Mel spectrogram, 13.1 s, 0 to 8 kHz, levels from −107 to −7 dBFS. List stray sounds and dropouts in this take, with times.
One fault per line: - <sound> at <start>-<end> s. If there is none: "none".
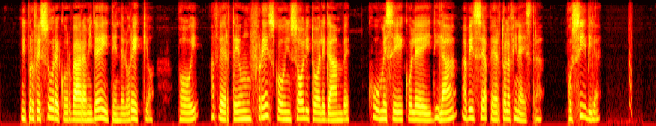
- chirp at 12.6-12.7 s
